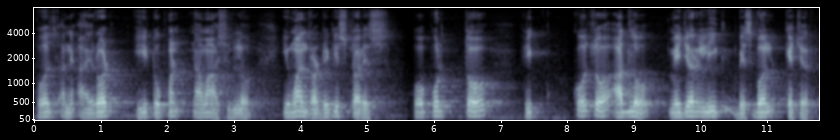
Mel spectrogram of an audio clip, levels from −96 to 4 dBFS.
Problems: background conversations at intervals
